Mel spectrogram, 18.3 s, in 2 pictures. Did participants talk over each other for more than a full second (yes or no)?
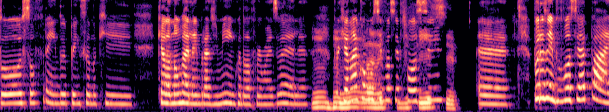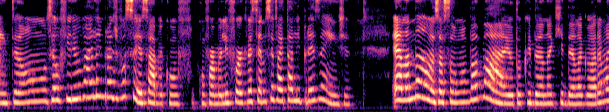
yes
